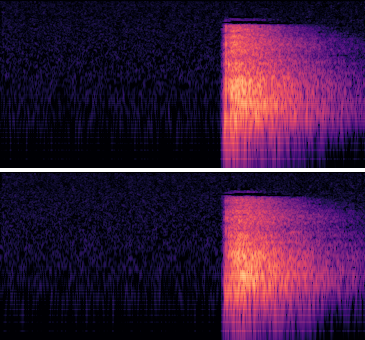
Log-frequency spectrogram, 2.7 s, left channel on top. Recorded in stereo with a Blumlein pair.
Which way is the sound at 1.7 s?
30° left.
